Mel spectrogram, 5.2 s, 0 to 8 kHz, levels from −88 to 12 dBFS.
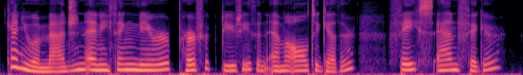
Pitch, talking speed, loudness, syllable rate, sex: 210 Hz, 150 wpm, -16 LUFS, 5.8 syllables/s, female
